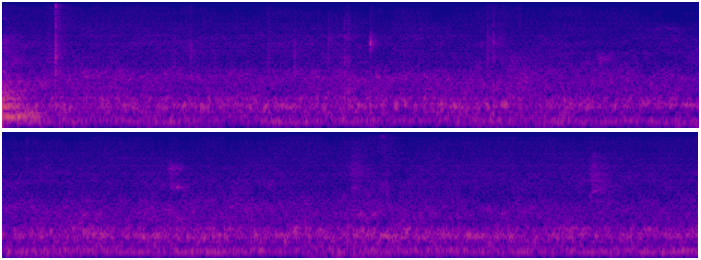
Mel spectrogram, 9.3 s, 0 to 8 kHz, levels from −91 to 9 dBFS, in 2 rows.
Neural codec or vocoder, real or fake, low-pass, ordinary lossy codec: codec, 16 kHz, 2 kbps, X-Codec, WavLM features, trained on Multilingual LibriSpeech; fake; none; none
